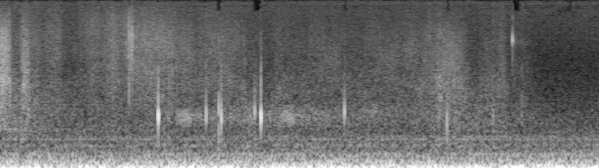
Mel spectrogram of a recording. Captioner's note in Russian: хрусь-хрусь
